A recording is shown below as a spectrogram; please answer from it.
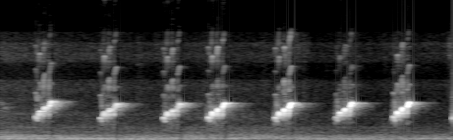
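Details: Kutilang emas, the sooty-headed bulbul, in lively song, giving a quick upslurred whistled note again and again at steady half-second spacing over a soft low rumble.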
